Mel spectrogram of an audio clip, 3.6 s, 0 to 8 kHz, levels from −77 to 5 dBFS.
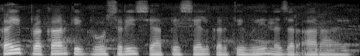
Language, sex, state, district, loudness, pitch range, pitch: Hindi, male, Arunachal Pradesh, Papum Pare, -18 LUFS, 115-140 Hz, 120 Hz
